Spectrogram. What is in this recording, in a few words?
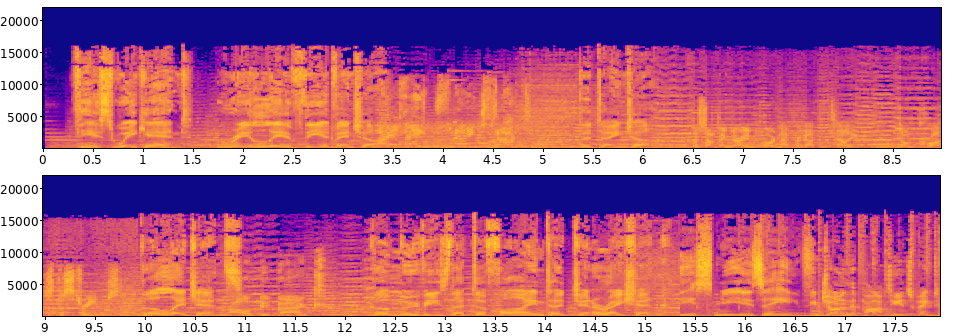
AU English TV Imaging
